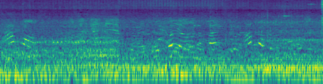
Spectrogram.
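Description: Busy roadside street-market ambience: indistinct chatter from several people over a steady low rumble.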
